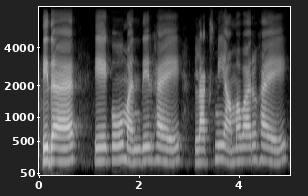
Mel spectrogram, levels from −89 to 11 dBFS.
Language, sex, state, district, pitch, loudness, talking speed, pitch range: Hindi, female, Odisha, Nuapada, 200 Hz, -17 LUFS, 85 wpm, 190-205 Hz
